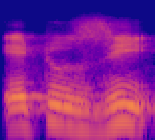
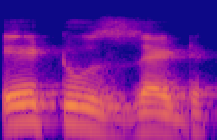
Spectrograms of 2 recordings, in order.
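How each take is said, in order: First: The last letter is pronounced zee. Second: The last letter is pronounced zed. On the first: This is the American usage. "American ઇંગ્લિશમાં એને એ ટુ ઝી એમ કહે છે" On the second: This is the British usage. "ઝેડ એ British English છે"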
